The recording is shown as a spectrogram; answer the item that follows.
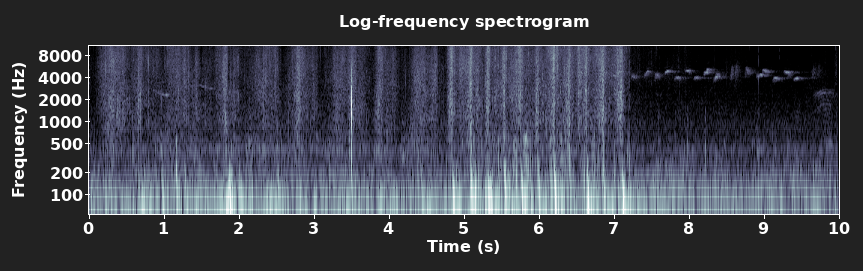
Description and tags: Walking on grass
